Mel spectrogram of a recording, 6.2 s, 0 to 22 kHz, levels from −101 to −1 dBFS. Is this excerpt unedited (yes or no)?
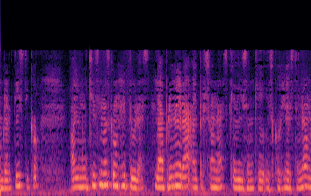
no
